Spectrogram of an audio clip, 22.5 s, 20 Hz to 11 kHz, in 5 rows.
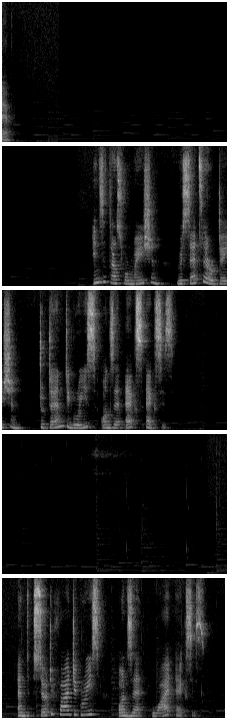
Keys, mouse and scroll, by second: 0.0 click, 3.0 click, 5.0 scroll up 1, 6.0 shift+middle click, 6.1 n, 8.3 click, 13.0-17.1 drag, 18.2-21.9 drag.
